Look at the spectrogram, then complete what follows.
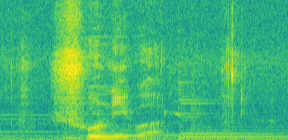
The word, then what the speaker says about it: শনিবার: 1 নম্বরে যেটা আছে সেটা হলো শনিবার। শনিবার উচ্চারণটা হবে শনিবার।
